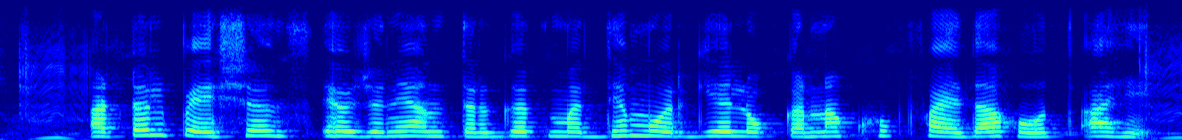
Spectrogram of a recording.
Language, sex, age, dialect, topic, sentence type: Marathi, male, 41-45, Standard Marathi, banking, statement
